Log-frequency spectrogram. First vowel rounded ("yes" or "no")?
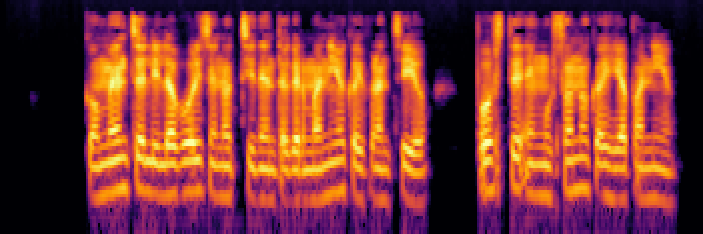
yes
